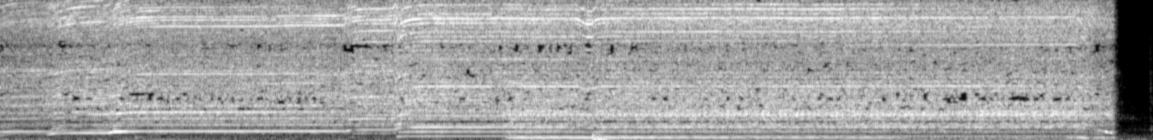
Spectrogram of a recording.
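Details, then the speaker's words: A high motor whine runs steadily for about eleven seconds, shifting pitch under load, then stops: a surgical drill boring an anchor hole through a guide in arthroscopic Bankart repair and capsular plication practice on a sawbone shoulder. "이렇게 해서 여기 있는 스타일러스를 빼고 뺄게 드릴로 구멍을냅니다"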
